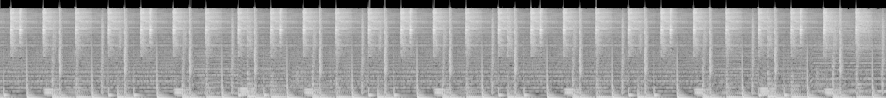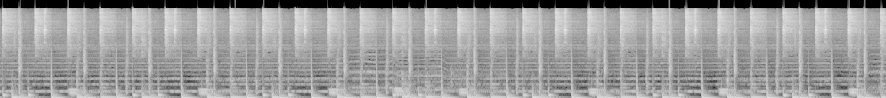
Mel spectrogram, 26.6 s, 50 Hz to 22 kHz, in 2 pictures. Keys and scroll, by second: 0.9 ctrl+b, 2.9 a, 3.9 ctrl+b, 7.0 a, 10.2 Tab, 10.8 s, 11.8 r, 16.6 KP_Decimal, 16.8 KP_1, 19.3 s, 20.5 s, 22.3 KP_7, 22.5 z, 22.6 1, 23.0 1, 23.7 Tab, 24.1 1, 24.3 a, 24.4 a, 26.4 z.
